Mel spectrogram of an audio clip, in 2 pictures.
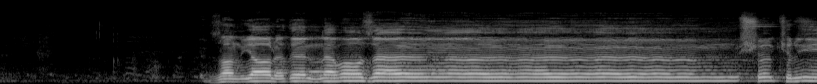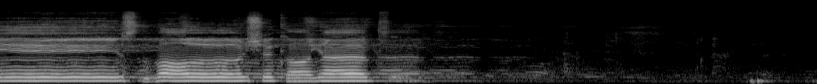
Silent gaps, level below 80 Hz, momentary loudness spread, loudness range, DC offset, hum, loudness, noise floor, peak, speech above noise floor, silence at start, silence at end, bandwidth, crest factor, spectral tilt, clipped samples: none; -74 dBFS; 11 LU; 5 LU; under 0.1%; none; -23 LUFS; -59 dBFS; -8 dBFS; 37 dB; 2 s; 0.55 s; 12.5 kHz; 16 dB; -5.5 dB/octave; under 0.1%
